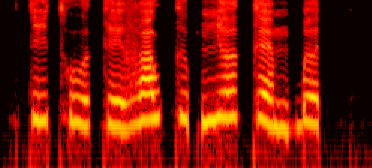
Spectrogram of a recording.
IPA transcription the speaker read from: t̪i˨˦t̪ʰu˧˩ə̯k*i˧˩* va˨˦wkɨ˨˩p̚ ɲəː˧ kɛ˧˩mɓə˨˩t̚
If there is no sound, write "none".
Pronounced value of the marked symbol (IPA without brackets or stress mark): e˧˩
